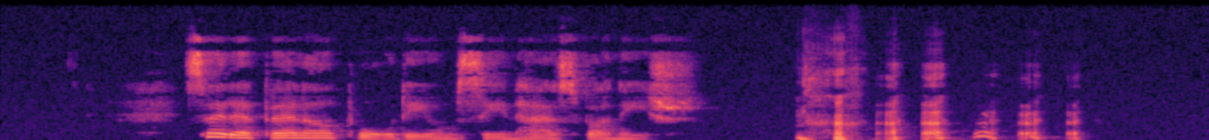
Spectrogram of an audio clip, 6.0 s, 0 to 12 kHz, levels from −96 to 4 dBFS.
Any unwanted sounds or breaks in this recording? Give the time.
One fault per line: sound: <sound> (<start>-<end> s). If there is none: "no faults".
sound: laugh (4.0-5.5 s)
